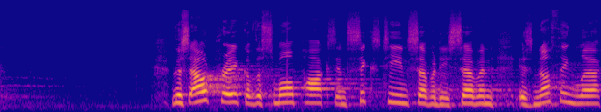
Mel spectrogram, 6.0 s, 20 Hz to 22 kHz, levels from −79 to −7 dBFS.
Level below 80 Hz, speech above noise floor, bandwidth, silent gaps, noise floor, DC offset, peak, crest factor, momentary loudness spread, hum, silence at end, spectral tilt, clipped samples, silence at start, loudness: -84 dBFS; 43 dB; 16 kHz; none; -70 dBFS; under 0.1%; -8 dBFS; 20 dB; 12 LU; none; 0 s; -3.5 dB/octave; under 0.1%; 1.7 s; -27 LUFS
